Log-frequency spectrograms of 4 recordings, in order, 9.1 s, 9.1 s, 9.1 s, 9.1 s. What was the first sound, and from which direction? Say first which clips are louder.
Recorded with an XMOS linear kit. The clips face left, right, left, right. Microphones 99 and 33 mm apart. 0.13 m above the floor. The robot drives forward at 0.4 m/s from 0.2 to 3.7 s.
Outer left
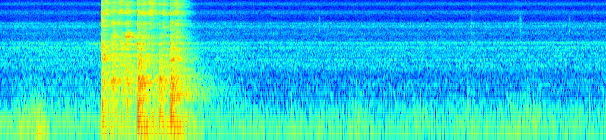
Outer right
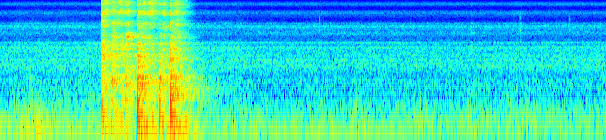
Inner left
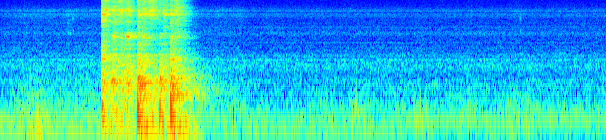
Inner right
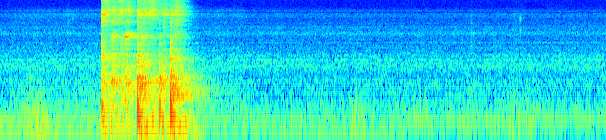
Writing: even, even; 40° right (ahead or behind).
